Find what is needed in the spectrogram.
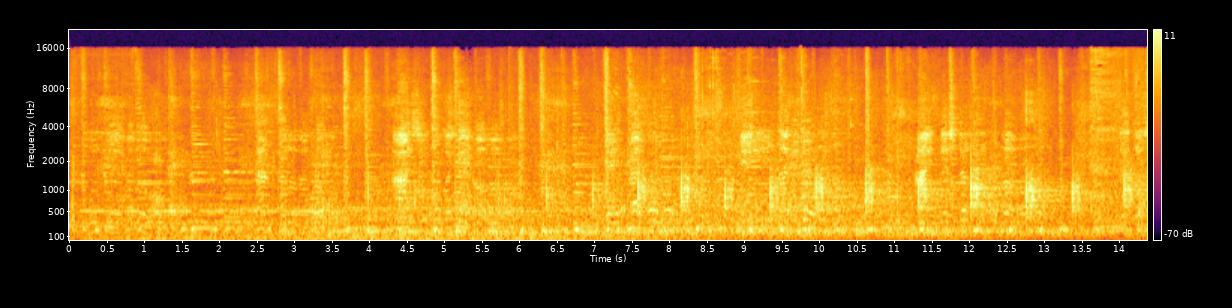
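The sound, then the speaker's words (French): High heels walk with a steady run of sharp, clicking footsteps, evenly paced throughout. “Vous entendez les talons, hein, les talons qui marchent, c'est les talons de ma fille.”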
